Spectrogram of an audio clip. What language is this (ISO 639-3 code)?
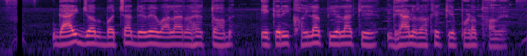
bho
